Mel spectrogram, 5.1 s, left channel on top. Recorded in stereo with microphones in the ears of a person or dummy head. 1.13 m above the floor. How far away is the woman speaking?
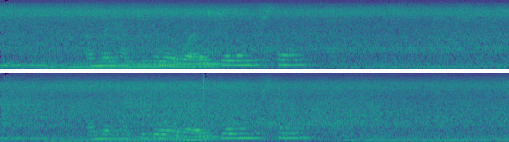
About 7.5 m.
